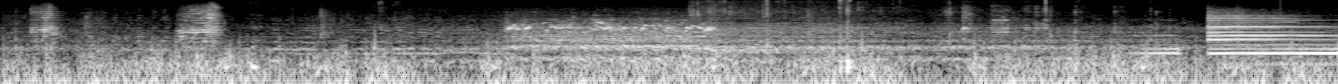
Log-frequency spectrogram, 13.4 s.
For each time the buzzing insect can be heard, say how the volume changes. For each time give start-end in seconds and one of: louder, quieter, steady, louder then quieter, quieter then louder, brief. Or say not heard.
0.0-13.3 louder then quieter.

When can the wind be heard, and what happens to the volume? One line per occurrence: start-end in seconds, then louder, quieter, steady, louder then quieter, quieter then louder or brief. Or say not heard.
0.0-13.3 steady.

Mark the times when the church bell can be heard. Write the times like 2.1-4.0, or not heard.
11.2-13.3.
